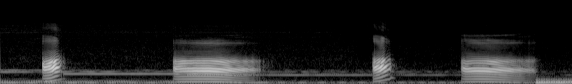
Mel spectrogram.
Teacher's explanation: Coming from the base without any impeding in the mouth.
